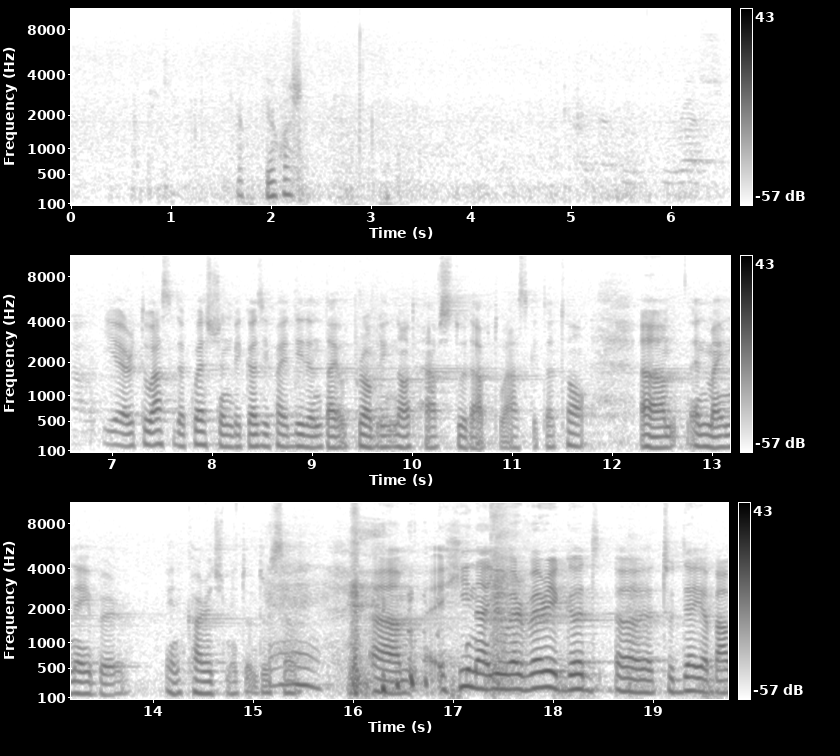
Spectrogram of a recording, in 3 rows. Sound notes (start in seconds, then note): 6.2 speaking faintly; 15.9 chuckling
